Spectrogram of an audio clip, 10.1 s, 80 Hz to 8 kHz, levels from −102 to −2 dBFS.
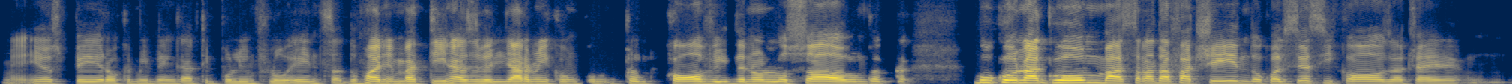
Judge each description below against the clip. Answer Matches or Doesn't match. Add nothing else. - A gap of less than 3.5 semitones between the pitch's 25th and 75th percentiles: Matches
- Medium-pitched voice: Matches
